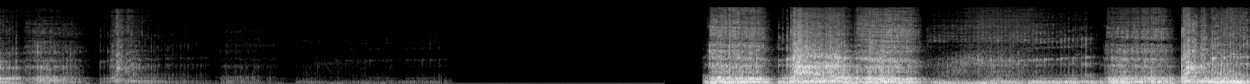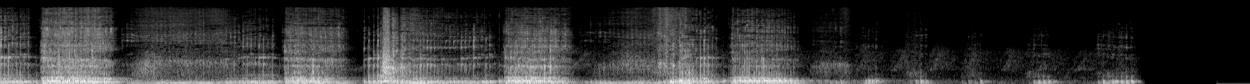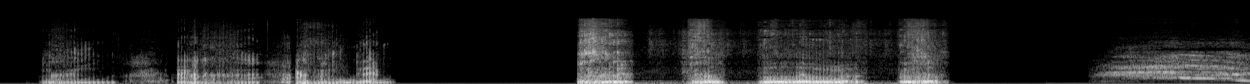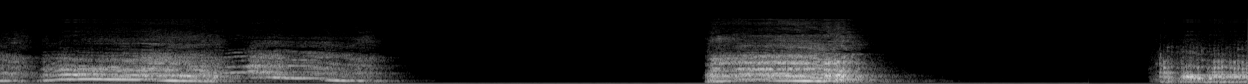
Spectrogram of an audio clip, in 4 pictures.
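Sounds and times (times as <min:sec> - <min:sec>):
lion roaring: 0:00.0 - 0:04.6, 0:07.0 - 0:24.0, 0:25.4 - 0:29.0, 0:30.8 - 0:34.6, 0:35.9 - 0:41.6, 0:44.6 - 0:46.6, 0:49.0 - 0:49.9.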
